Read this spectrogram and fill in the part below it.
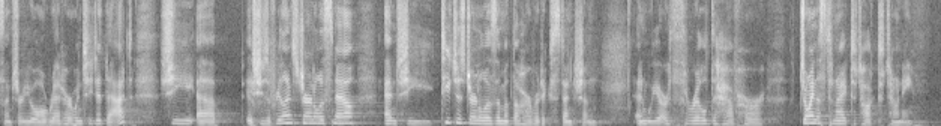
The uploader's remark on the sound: at the annual Word Literary Arts Festival in Blue Hill.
